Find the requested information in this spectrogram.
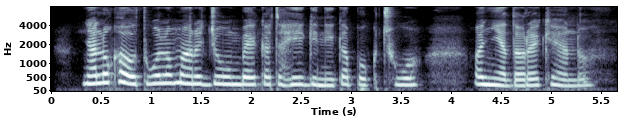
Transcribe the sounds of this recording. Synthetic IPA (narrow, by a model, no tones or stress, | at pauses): ɲalɔkaot̪wolomard͡ʒʊmbɛkataɦɪɡɪnɪkapoktʰwoː | ɲɪɛd̪ɔɾɛkʰendo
